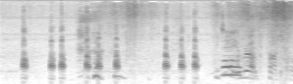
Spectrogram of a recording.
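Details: Red grouse (Lagopus lagopus) in the Cheviots, possibly defending a nearby nest, gives short, hoarse, clucking notes in uneven bursts of two or three, then a rougher drawn-out croak, with people talking quietly nearby.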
